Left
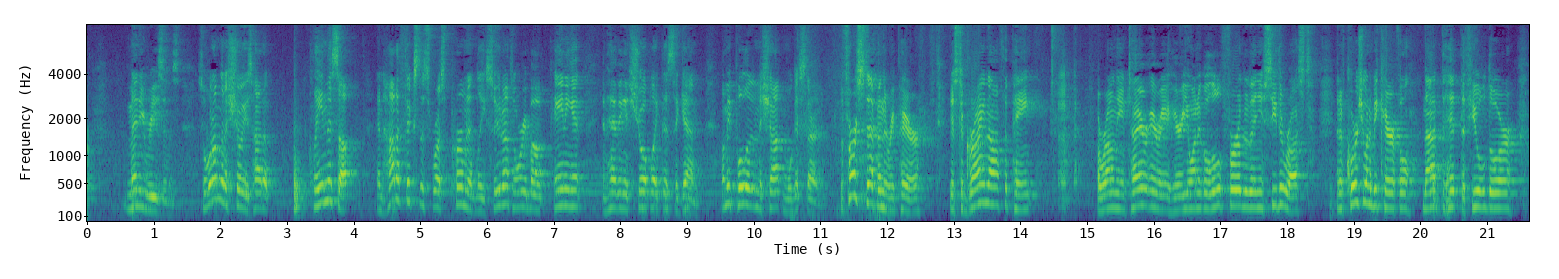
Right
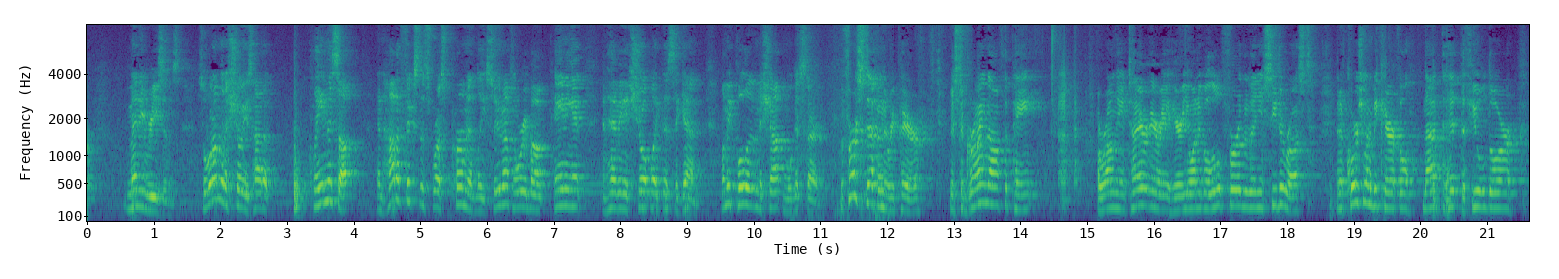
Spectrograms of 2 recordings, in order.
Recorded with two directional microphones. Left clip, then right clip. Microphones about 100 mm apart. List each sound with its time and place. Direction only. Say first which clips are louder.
0.6 s speech: left 2 dB; 5° left (ahead or behind)
15.1 s speech: left 5 dB; 15° left (ahead or behind)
